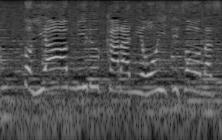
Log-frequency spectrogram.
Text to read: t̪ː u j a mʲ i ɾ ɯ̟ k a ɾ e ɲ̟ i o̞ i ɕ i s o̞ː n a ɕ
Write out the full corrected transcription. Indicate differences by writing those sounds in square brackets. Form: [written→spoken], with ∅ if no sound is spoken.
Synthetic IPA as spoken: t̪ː [u→o] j a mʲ i ɾ ɯ̟ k a ɾ [e→a] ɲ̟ i o̞ i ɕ i s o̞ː n a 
